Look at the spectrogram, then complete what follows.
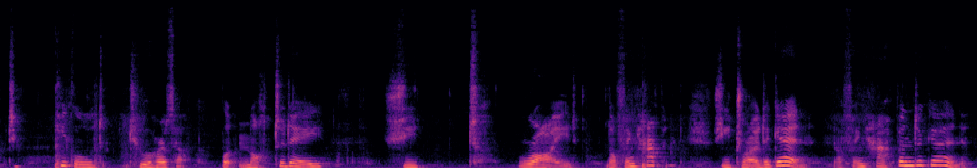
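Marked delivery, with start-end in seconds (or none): none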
